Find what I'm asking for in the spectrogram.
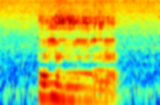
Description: Here is my Baby Girl, Hoopty the Cat, snoring up a storm.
